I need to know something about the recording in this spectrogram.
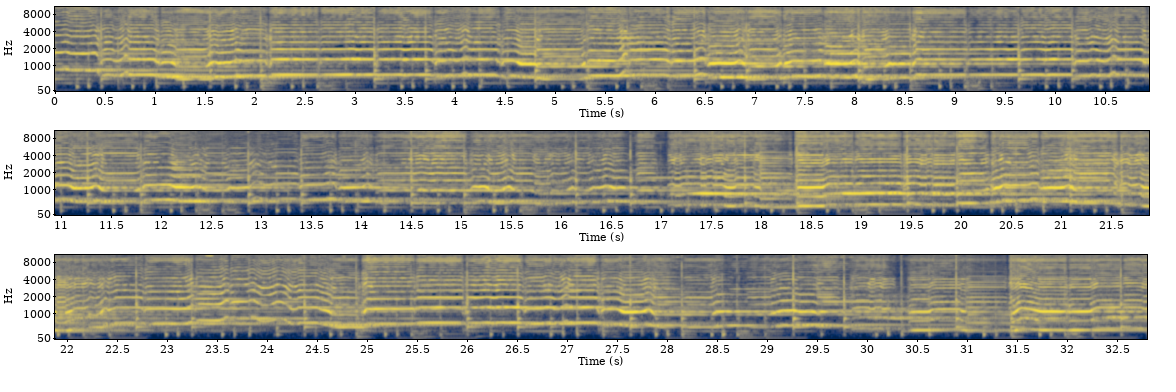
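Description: A solo sarangi, bowed, playing a traditional Rajasthani folk melody in one continuous line that slides between notes.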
